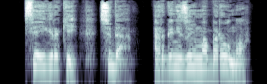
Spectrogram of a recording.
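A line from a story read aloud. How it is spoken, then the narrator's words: Elf archer's shout. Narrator (Russian): закричала эльфийка-лучница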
